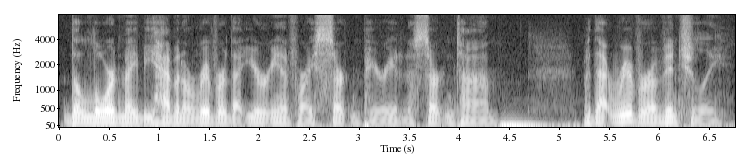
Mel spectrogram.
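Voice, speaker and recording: A man's voice: medium pitch, steady tone, moderate pace, a little mellow, no echo. A man hosting a faith talk show, speaking earnestly and repeating phrases for emphasis. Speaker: ministry podcast host.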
